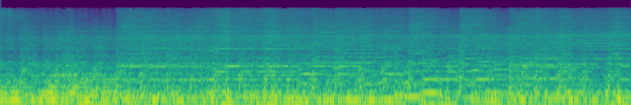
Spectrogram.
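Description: A live heavy metal band playing loud: distorted electric guitars over bass and a drum kit, running on without a break.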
